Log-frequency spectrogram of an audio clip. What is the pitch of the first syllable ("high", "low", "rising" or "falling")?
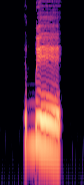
low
